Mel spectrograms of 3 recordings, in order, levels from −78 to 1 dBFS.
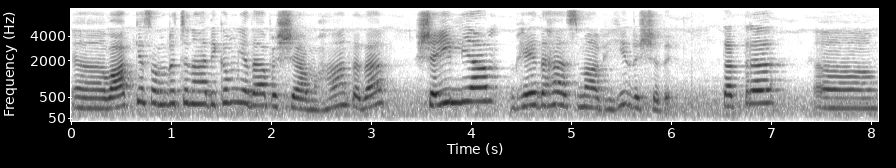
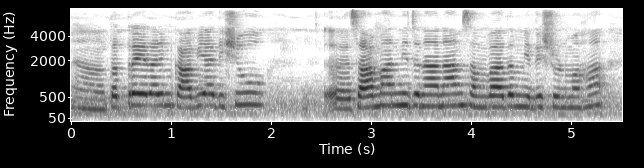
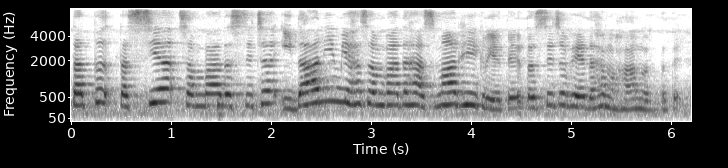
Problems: constant background noise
